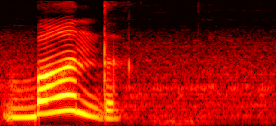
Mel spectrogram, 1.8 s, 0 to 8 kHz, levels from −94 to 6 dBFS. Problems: background sounds at intervals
